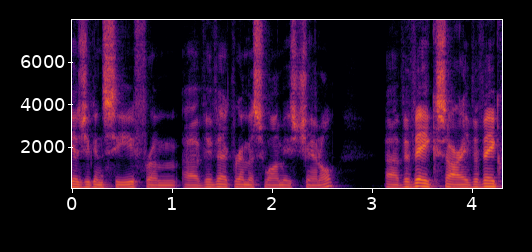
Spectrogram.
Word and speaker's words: Vivek: special guest known as Vivek, open quotation, rhymes with cake, close quotation, Ramaswamy, who I believe, has he dropped out officially?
